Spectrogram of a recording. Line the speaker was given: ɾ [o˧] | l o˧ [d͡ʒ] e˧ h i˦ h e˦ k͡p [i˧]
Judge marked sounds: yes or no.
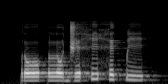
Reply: yes, yes, no

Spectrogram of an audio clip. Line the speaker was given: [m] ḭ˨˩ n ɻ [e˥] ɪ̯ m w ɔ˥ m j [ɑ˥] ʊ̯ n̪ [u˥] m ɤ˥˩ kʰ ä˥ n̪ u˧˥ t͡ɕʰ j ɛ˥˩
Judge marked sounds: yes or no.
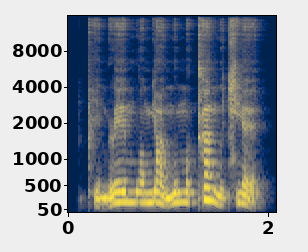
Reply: no, yes, no, yes

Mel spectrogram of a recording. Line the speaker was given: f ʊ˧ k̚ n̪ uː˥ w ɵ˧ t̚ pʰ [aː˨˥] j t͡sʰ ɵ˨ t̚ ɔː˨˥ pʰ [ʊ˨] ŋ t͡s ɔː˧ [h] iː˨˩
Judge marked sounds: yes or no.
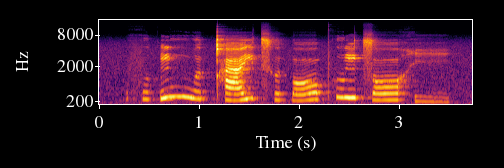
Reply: yes, no, yes

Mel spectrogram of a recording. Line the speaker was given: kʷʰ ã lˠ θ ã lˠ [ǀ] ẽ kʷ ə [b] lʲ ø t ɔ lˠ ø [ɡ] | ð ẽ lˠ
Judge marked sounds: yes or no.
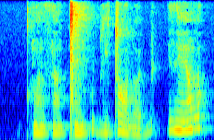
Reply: yes, yes, no

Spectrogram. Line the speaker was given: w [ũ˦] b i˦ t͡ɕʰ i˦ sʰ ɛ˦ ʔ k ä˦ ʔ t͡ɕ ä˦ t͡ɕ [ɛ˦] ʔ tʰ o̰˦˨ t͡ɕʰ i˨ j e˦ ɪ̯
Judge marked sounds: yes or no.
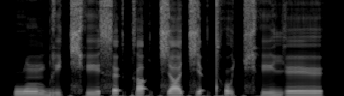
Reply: yes, yes

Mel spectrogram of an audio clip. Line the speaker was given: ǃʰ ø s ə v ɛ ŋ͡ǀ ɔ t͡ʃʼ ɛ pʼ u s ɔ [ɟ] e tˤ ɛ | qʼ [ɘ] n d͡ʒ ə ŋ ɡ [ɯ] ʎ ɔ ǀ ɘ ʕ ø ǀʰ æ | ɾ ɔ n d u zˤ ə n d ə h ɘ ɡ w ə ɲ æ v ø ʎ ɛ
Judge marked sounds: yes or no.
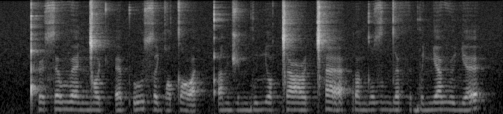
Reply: yes, yes, no

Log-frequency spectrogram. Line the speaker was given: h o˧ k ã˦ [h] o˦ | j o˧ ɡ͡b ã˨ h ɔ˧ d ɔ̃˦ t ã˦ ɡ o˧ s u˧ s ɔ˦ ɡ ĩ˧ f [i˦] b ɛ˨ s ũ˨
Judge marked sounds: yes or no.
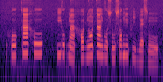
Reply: yes, no

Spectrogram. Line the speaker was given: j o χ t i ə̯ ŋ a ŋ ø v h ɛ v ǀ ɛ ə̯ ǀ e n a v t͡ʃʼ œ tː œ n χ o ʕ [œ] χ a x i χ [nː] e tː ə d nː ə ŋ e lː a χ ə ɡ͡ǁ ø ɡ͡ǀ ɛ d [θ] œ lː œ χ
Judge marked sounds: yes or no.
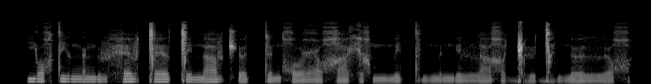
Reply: yes, no, no

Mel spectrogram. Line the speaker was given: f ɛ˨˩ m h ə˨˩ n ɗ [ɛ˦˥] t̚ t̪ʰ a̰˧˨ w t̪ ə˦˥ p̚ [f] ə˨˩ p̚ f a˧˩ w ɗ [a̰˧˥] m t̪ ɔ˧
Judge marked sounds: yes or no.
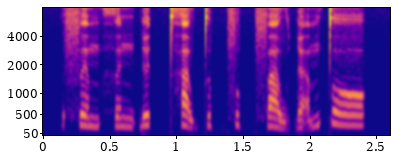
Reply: no, yes, yes

